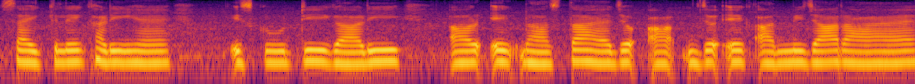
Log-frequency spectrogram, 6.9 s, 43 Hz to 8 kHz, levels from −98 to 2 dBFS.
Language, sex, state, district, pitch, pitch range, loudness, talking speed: Hindi, female, Uttar Pradesh, Gorakhpur, 170 Hz, 165-175 Hz, -14 LUFS, 130 wpm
